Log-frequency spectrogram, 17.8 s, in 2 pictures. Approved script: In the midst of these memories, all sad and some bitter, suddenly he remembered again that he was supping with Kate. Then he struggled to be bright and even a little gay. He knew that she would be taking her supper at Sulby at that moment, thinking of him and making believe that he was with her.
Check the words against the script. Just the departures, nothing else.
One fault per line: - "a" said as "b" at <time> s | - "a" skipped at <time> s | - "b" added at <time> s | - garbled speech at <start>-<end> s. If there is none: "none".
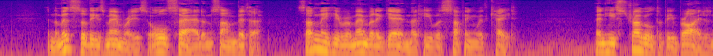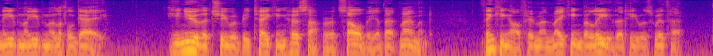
- "even" added at 9.3 s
